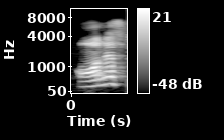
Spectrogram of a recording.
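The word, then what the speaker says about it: honest: उदाहरण के तौर पर फिनोमिना में पी साइलेंट है, ऑनेस्ट में एच साइलेंट है, लिसन में टी साइलेंट है, साइकोलॉजी में पी साइलेंट है, वॉक में एल साइलेंट है, नाइफ में के साइलेंट है।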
